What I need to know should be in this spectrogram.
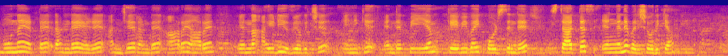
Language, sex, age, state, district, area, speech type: Malayalam, female, 45-60, Kerala, Alappuzha, rural, read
